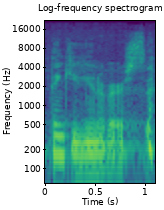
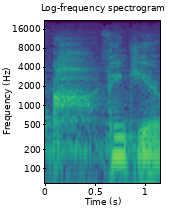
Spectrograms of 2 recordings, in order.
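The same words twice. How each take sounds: First: Thanks dropped much lower, murmured. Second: Soft breathy whisper of gratitude, slowed down; whispered thanks. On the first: Thanking the universe after the whisper, low murmur. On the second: Thanking the universe in a small moment, whispered. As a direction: breathe out a grateful thank you. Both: Retold or imitated.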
